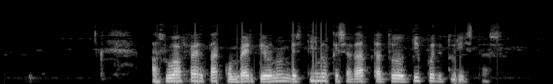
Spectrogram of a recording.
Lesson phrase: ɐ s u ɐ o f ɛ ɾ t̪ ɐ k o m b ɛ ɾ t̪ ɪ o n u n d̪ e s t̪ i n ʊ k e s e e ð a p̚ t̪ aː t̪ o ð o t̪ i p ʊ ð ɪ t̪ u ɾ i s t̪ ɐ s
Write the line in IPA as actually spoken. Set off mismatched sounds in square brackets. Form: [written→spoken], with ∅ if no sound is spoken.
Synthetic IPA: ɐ s u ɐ o f ɛ ɾ t̪ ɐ k o m b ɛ ɾ t̪ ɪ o n u n d̪ e s t̪ i n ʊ k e s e [e→a] ð a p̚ t̪ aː t̪ o ð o t̪ i p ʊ ð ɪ t̪ u ɾ i s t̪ ɐ s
